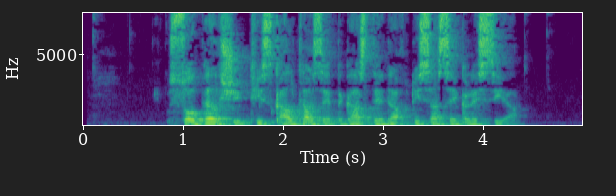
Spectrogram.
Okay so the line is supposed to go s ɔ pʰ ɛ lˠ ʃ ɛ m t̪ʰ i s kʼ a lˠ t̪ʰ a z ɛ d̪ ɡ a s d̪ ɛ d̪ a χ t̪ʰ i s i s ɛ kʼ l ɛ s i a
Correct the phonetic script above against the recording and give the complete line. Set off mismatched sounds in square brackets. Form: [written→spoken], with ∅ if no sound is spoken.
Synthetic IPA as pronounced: s ɔ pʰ ɛ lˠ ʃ [ɛ→i] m t̪ʰ i s kʼ a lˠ t̪ʰ a z ɛ d̪ ɡ a s d̪ ɛ d̪ a χ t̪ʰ i s [i→a] s ɛ kʼ l ɛ s i a

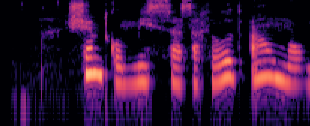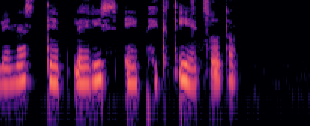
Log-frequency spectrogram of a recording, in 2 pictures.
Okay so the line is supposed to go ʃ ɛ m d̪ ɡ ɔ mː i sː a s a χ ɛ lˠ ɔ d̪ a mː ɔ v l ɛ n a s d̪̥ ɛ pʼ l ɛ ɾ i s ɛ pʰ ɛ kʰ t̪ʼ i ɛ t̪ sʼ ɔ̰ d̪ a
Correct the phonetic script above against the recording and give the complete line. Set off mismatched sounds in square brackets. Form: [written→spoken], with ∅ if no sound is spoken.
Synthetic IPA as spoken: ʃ ɛ m d̪ ɡ ɔ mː i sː a s a χ ɛ lˠ ɔ d̪ a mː ɔ v l ɛ n a s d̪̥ ɛ pʼ l ɛ ɾ i s ɛ pʰ ɛ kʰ t̪ʼ i ɛ t̪ sʼ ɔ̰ d̪ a

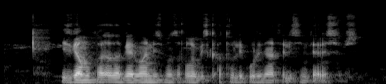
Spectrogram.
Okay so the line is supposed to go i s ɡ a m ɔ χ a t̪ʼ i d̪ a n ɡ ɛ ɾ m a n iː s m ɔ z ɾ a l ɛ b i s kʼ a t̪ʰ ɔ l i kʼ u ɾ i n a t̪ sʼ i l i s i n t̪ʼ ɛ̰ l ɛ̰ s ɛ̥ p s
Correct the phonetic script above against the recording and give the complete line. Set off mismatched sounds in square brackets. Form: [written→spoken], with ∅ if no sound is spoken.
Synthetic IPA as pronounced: i s ɡ a m ɔ χ a t̪ʼ [i→a] d̪ a [n→∅] ɡ ɛ ɾ m a n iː s m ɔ z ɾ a l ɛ b i s kʼ a t̪ʰ ɔ l i kʼ u ɾ i n a t̪ sʼ i l i s i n t̪ʼ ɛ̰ [l→ɾ] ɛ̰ s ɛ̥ p s

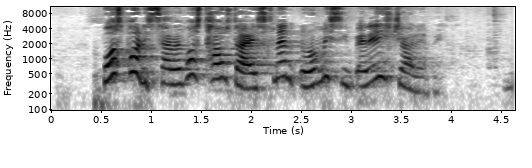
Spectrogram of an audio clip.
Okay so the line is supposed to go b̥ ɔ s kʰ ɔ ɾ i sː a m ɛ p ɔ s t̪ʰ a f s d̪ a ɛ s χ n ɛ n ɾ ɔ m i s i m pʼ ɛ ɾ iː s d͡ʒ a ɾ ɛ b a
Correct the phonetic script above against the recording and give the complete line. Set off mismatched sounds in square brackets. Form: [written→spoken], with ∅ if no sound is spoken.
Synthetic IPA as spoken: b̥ ɔ s [kʰ→pʰ] ɔ ɾ i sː a m ɛ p ɔ s t̪ʰ a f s d̪ a ɛ s χ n ɛ n ɾ ɔ m i s i m pʼ ɛ ɾ iː s d͡ʒ a ɾ ɛ b [a→i]

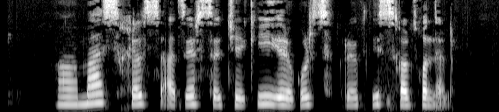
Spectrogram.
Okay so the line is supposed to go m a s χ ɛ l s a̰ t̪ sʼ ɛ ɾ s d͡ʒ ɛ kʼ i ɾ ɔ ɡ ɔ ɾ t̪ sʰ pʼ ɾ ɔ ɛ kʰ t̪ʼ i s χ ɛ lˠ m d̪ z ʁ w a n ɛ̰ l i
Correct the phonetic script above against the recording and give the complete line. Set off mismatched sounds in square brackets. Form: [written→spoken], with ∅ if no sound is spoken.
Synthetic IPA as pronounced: m a s χ ɛ l s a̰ t̪ sʼ ɛ ɾ s d͡ʒ ɛ kʼ i ɾ ɔ ɡ ɔ ɾ t̪ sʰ pʼ ɾ ɔ ɛ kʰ t̪ʼ i s χ ɛ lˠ m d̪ z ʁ w a n ɛ̰ l i

